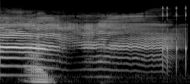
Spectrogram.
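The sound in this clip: An infant girl cries in a short, high-pitched wail that trails off into a few quick broken sobs.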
